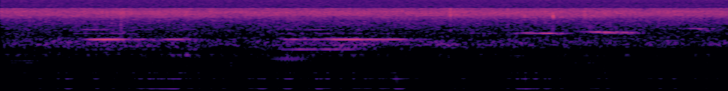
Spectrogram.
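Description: Near silence, with a few very faint short beeping tones from Samsung Galaxy Buds in discovery (pairing) mode held to the microphone: their pulsating pairing signal, barely picked up.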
